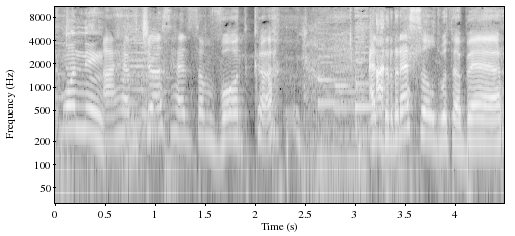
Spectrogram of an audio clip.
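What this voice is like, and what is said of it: Put-on Russian accent. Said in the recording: “Last month we heard that accent, and it was good, but this is great... This is very good... Even Russians lose their Russian accent”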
